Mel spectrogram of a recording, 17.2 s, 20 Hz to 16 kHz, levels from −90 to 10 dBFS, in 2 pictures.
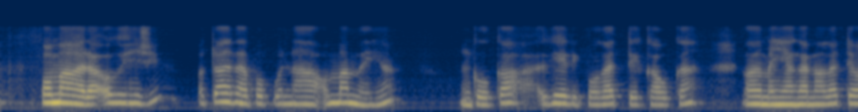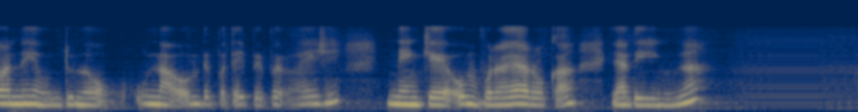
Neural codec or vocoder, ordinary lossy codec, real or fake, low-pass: codec, 16 kHz, about 1 kbps, DyCAST, with the encoder's durations; AAC, 96 kbps; fake; 7.2 kHz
